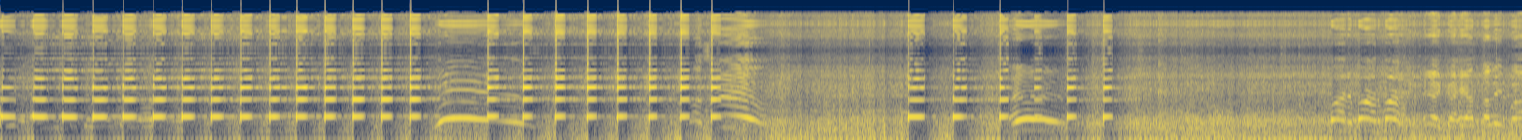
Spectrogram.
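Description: A horn tooting in quick short blasts, about three or four a second for some seven seconds, with a few longer toots that sag in pitch; a second run of toots comes about nine seconds in. A vehicle's engine hums underneath.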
